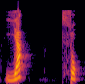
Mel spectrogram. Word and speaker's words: 약속: 약속, 약속. Ici, la lettre S, ça se prononce S.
